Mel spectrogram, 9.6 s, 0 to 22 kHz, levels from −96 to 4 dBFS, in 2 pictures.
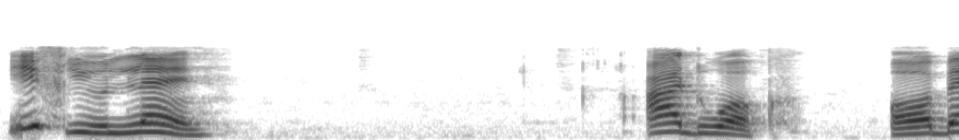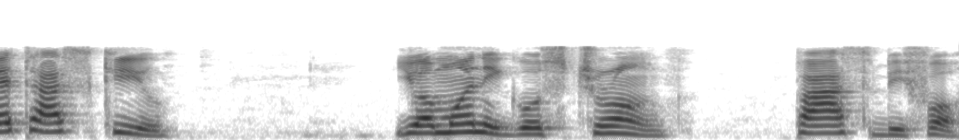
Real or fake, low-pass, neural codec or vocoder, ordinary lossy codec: real; 5.4 kHz; none; none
